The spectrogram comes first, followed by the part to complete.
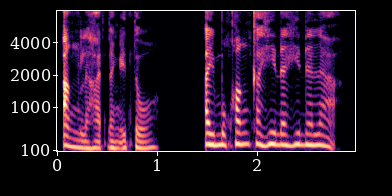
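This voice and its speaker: A woman's voice: mid-range voice, expressive, brisk, darkish tone, dry recording, clean studio sound, pitched above the performer's own voice, close to an everyday voice. A woman voicing a doubtful board member who voices suspicion and worry. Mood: suspicious. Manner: suspicious, worried.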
